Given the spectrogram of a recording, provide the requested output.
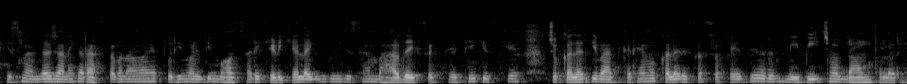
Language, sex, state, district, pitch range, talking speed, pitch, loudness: Hindi, male, Chhattisgarh, Sarguja, 115-130 Hz, 280 wpm, 125 Hz, -29 LUFS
